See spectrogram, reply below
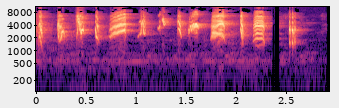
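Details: Long-tailed shrike in full tembakan style, a master recording for tutoring other songbirds. Rapid string of scratchy, buzzy notes mixed with short whistles, about four per second, with a faint low hum behind.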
